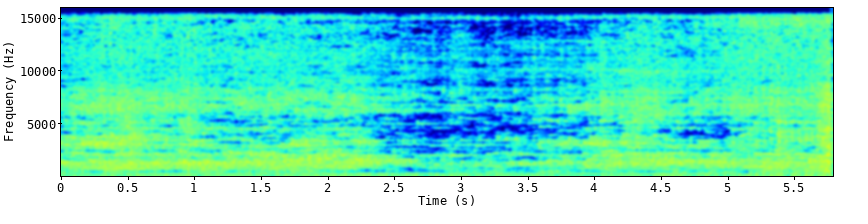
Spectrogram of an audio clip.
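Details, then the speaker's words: Honda Beat LED Deluxe scooter with a code 7 history: an irregular, choppy sputter that comes and goes on initial throttle and is sometimes normal. The cause is not confirmed; the scanner later shows an EOT temperature of 72. "Ini dias awalnya merebet seperti ini. Nah, ini. Nah, itu blebek blebek blebek gitu, Bro. Ya, baru naik gasnya seperti ini."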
